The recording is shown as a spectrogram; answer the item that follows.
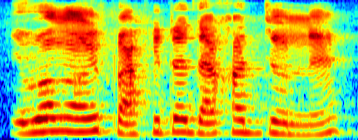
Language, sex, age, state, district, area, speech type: Bengali, female, 18-30, West Bengal, Uttar Dinajpur, urban, spontaneous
